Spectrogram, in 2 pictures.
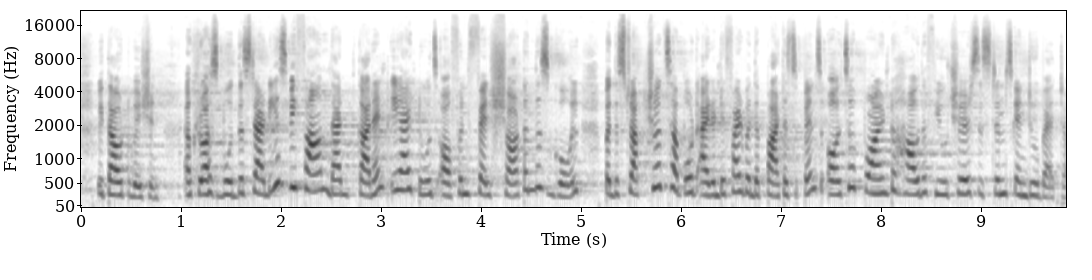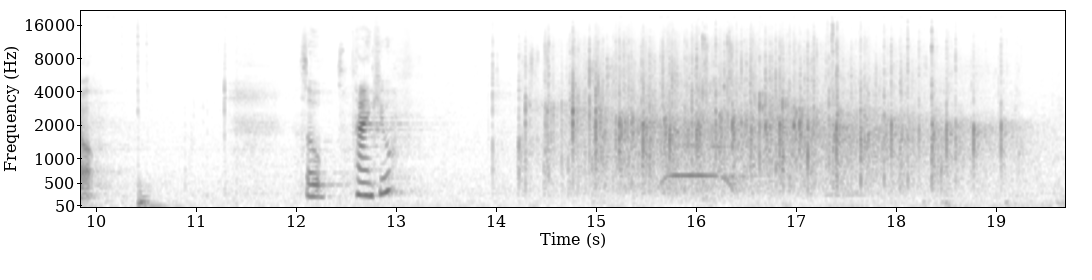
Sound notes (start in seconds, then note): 13.9 applause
